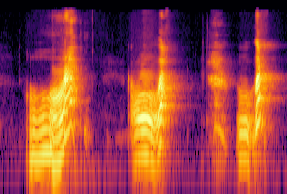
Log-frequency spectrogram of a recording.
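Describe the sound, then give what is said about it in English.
A person vocally imitates a chicken as if it were a dog, making three or four short, harmonic bark-like yelps with a clucking, squawky quality, each rising sharply in pitch, delivered fairly loud in quick bursts. “Like if a chicken was a dog.”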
